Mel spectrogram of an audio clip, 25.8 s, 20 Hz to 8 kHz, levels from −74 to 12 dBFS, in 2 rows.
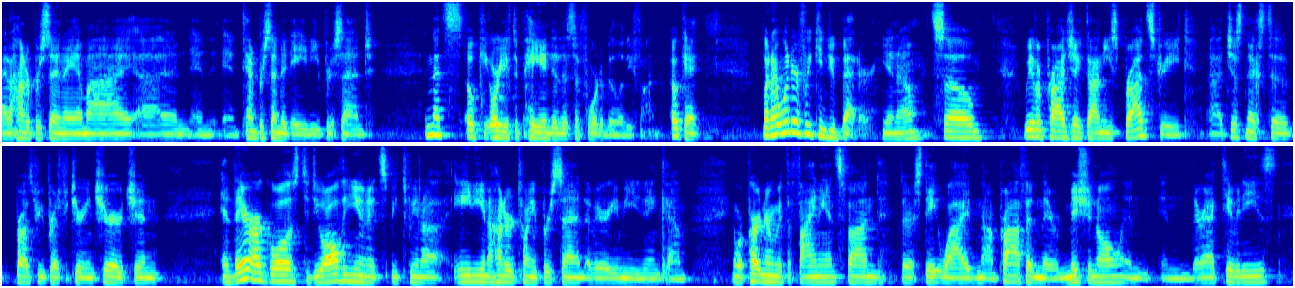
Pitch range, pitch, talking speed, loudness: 110-135 Hz, 120 Hz, 205 wpm, -26 LUFS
